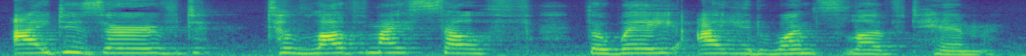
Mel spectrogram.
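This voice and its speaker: A young adult woman performing a dramatic monologue in an earnest, deliberate, emotive way, with pauses. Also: high voice, fairly even intonation, sharp tone, a little hiss or hum.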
